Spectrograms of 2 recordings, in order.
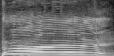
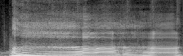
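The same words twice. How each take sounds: First: The voice is tight and constricted. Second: The voice is open and relaxed. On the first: The speaker calls it wrong. "instead of clenching and going like this" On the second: The speaker calls it right. "she should be opening up"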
